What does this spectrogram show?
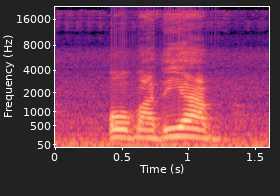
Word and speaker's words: Obadiah: El nombre hebreo de Abdías se pronuncia Obadiah y significa adorador de Jehová o siervo de Jehová.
